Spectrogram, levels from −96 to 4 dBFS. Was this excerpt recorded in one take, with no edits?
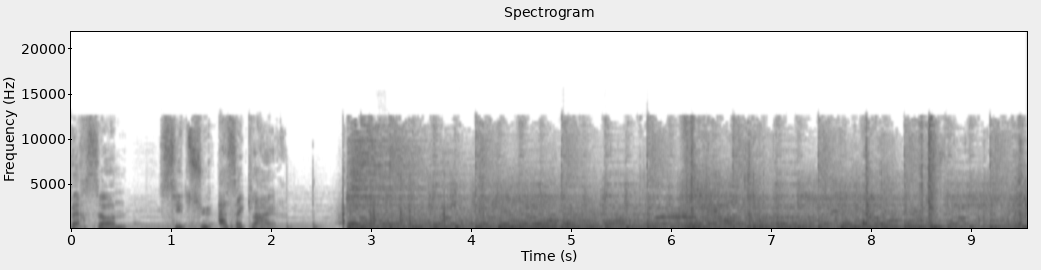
yes; 0 cuts

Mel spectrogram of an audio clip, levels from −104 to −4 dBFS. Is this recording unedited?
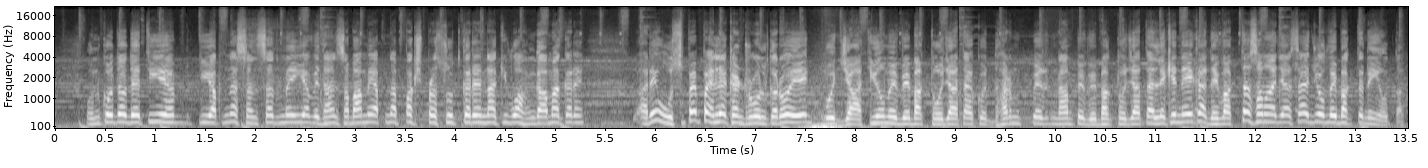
no; 1 cut; at 7.6 s

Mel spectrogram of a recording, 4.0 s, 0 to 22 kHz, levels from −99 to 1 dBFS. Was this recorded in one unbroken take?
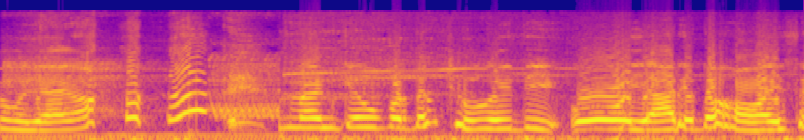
no; 1 cut; at 1.4 s

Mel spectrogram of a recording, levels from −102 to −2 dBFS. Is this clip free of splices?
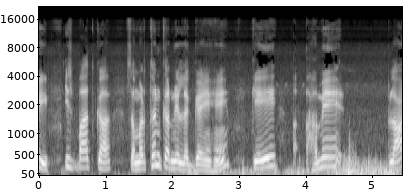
yes; 0 cuts

